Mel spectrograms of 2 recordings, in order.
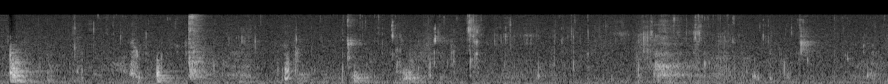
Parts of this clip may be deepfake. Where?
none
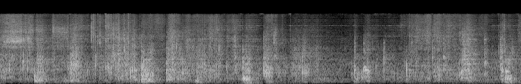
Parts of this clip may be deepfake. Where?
0.0-5.2 (codec, SNAC)

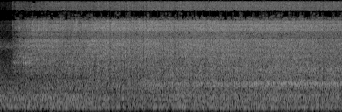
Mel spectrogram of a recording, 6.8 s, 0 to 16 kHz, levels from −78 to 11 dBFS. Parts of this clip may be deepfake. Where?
1.1-1.6 (vocoder, BigVGAN v2); 5.1-5.9

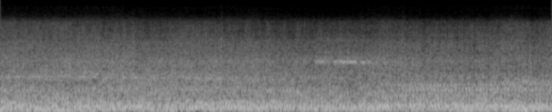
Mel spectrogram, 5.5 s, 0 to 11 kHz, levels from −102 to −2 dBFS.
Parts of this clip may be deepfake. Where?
1.4-2.6 (vocoder, Vocos)

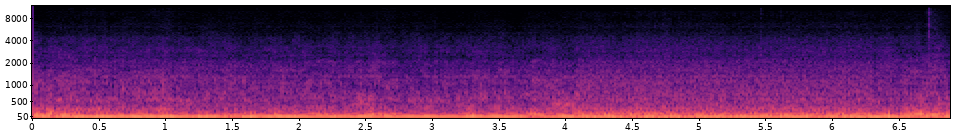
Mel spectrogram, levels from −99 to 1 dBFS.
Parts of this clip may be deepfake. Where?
0.0-4.1 (codec, SNAC); 6.3-6.9

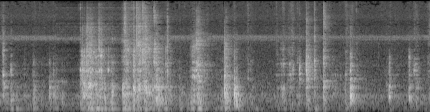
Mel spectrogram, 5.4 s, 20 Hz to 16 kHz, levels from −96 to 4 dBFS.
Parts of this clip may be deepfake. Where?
0.7-1.8 (codec, SNAC)

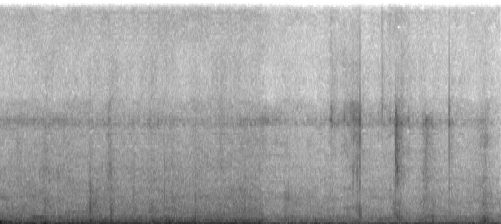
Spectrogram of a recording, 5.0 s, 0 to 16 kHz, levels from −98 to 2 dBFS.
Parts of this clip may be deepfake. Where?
0.0-5.0 (codec, SNAC)

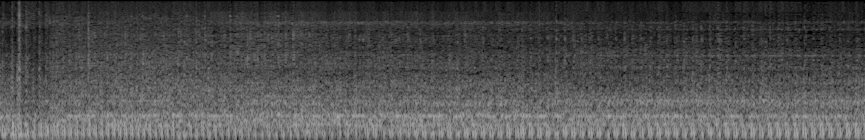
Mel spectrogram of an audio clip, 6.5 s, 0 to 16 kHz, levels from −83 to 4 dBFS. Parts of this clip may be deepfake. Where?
none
